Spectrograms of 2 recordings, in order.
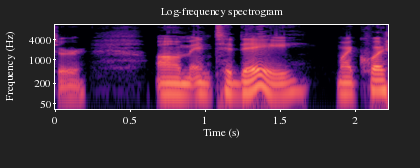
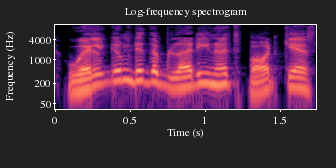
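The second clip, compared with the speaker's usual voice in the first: loud bad Canadian accent sliding into Indian accent; 10 semitones higher, 5 dB louder than usual. Opening the podcast while trying a Canadian accent; bad Canadian accent attempt. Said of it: "That was like Indian and Canadian".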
